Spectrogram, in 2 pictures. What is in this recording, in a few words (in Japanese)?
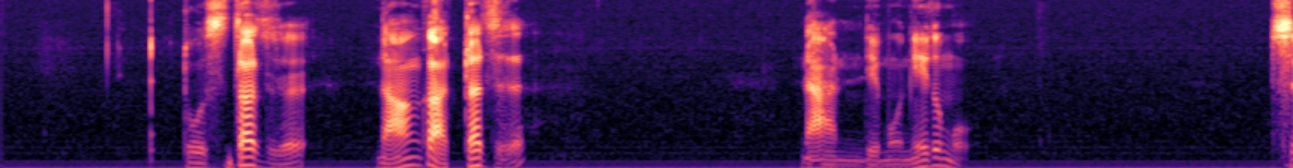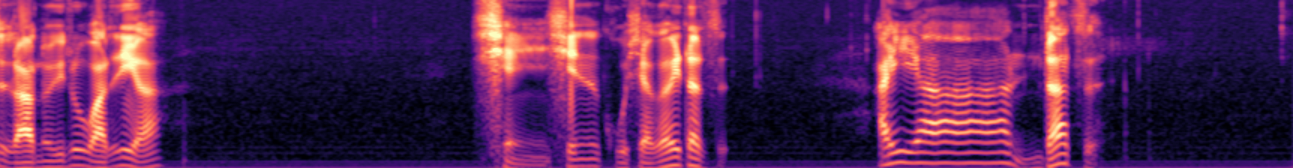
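母と息子, 秋田弁; 子供が元気がない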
